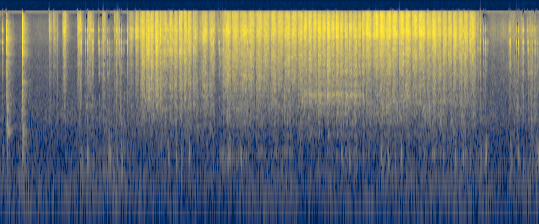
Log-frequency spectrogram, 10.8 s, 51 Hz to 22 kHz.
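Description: Light clicks and taps of steel plane parts being handled, then from about three seconds in a steel part of a Stanley No. 4 plane is scrubbed by hand in rapid back-and-forth strokes, a steady dry rubbing that stops just before the end.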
